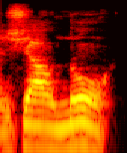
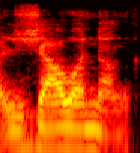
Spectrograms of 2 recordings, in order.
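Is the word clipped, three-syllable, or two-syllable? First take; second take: clipped; three-syllable. First: The final ng sound is dropped. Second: An extra a vowel makes three syllables. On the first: Some people shorten the word. "drop like the N the N G at the end" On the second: This is how some dialects say it. "there's an A in between the W and the N"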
